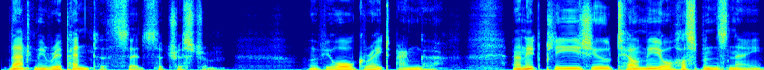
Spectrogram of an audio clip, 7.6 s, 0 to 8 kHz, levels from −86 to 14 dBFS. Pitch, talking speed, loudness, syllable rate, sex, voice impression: 95 Hz, 150 wpm, -21 LUFS, 4.2 syllables/s, male, masculine, adult-like, slightly thick, slightly refreshing, sincere, calm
